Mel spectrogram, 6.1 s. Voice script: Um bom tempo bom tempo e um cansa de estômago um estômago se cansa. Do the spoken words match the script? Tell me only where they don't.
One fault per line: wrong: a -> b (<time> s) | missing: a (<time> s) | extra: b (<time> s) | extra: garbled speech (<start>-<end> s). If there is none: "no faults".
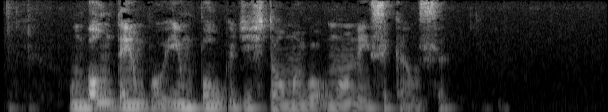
missing: bom tempo (1.7 s)
wrong: cansa -> pouco (1.9 s)
wrong: estômago -> homem (3.4 s)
